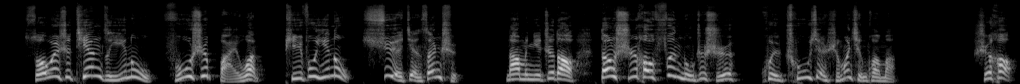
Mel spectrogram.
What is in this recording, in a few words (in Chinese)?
短视频 动漫 解说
